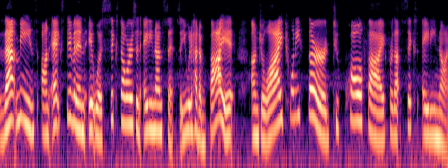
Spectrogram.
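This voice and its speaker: A woman talks with hardly any pauses. Her pitch is high. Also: lively intonation. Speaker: finance YouTuber. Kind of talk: tutorial. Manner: fast.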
